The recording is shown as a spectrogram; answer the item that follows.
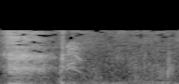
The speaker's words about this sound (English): You can tell I'm breathing, right?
